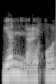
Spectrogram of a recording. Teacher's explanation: ينعقون، انتبهوا إلى إظهار النون عند العين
